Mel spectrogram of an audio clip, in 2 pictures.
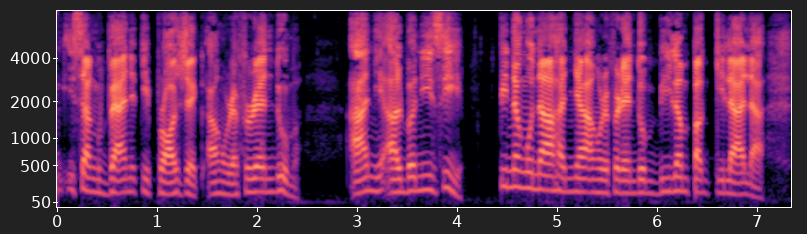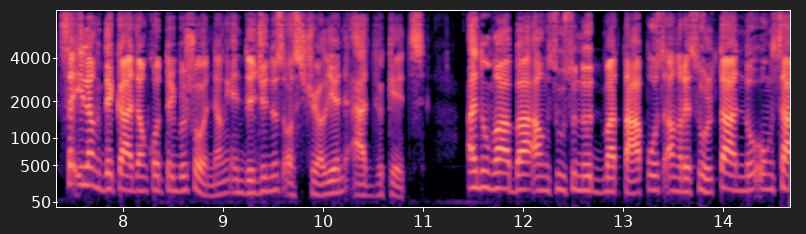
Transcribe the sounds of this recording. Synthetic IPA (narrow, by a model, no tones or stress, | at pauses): ŋʔɪsaŋvanɪt̪ipɹod͡ʒɛk̚t̪ɐŋɹɛfɛɹɛnd̪ʊm | ʔaniʔɐlbɐniːsi | pɪnɐŋʊnaːɦɐnɲaʔɐŋɹɛfɛɾɛnd̪ʊmbiːlɐŋpɐɡ̚kɪlaːlɐ̰ | sɐʔɪlaŋd̪ɛkaːd̪ɐŋkont̪ɾɪbʊʃo̞nːɐŋɪnd̪ɪd͡ʒɛnɐsost̪ɹaljɐna̰d̪vokɛt̪s | ʔɐnoŋabɐʔɐŋsuːsʊno̞d̪̚mɐt̪aːpo̞sɐŋɾɛsult̪ɐnoʔo̞ŋsɐ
